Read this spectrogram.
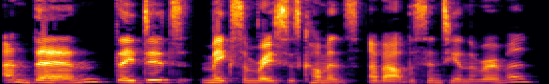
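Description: A woman's voice: medium pitch, steady tone, normal speed. A woman co-hosting a discussion podcast, speaking in a thoughtful, frank, conversational way. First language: not German. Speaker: podcast co-host.

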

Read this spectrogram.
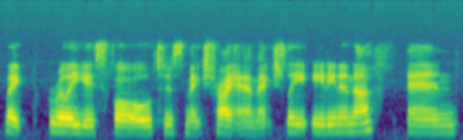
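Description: A woman's voice: sits low, flat delivery, moderate pace, gravelly, a little mellow, clean tone, no room sound. A young woman with a strong New Zealand accent answering interview questions casually, full of "like" fillers and light laughs. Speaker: professional cyclist guest. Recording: slightly dull lo-fi sound.

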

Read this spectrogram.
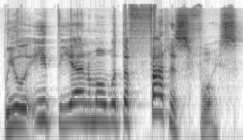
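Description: A man voicing a cunning fox in a dark fairy tale that he reads aloud. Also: high voice, big pitch swings, moderate pace, voice pushed up. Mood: scheming. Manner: read-aloud storybook delivery.

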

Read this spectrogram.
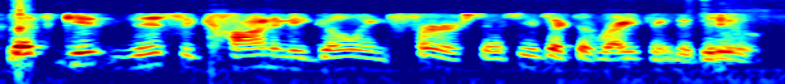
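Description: A man being interviewed as a guest on a radio show, explaining things earnestly in halting phrases with repeated words. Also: medium pitch, breathy edge. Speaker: interview guest, independent venue organizer. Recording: tinny phone-like line.

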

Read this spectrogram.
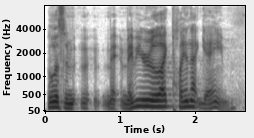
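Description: A man preaching a sermon as pastor, conversational, with rhetorical questions and dramatic swings between loud emphasis and quiet asides. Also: on the high side, a little fast.

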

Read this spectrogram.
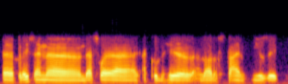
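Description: A man's voice: fairly low pitch, monotone, moderate pace, dry recording. Hesitant man on a tinny phone line. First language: French. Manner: hesitant, searching for English words, many restarts. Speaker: guest singer. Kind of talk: interview over the phone. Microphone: telephone.

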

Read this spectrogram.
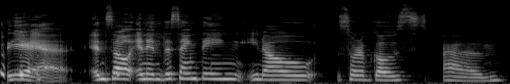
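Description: A woman's voice: mid-range voice, a bit bright, clean tone. A young woman co-hosting a podcast, talking in a reflective, agreeable casual chat. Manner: reflective, agreeable, quick to laugh. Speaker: podcast co-host.

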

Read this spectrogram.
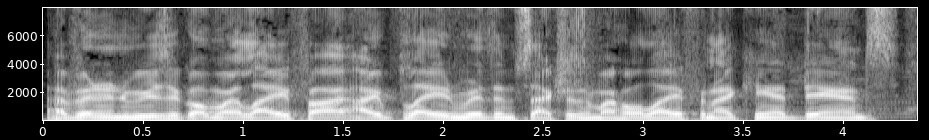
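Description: Chatty male podcast host, medium pitch. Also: monotone, brisk, a bit bright, soft background music. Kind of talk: casual podcast interviewing.

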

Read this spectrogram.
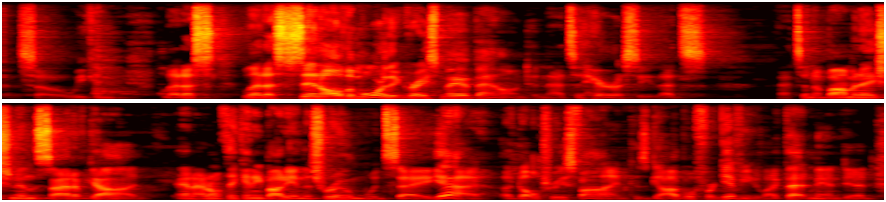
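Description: A man's voice: mid-range voice, lively intonation, fairly quick, fairly bright tone. A man at the pulpit preaching with an earnest, rising and falling cadence. His voice sits in an ordinary middle range. He speaks to a congregation in a church. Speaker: pastor. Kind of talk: sermon.

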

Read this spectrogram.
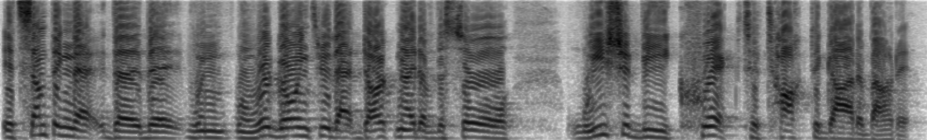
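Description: A man's voice: medium pitch, normal speed, low-quality recording. A man preaching a sermon as pastor, earnest and conversational, often restarting his phrases. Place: church.

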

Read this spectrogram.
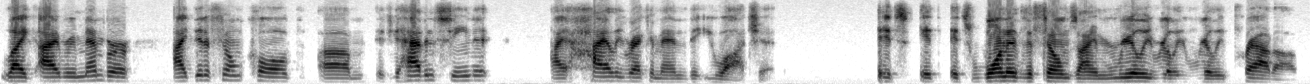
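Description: A man's voice: medium pitch, measured pace, smooth, no echo, poor audio. A man with a South Philadelphia accent, an actor telling stories in a casual interview, acting out what others said to him. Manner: animated anecdote-telling, quoting others in dialogue. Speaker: actor guest.

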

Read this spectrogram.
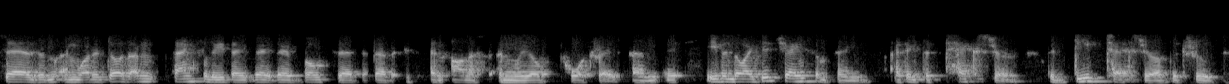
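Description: A man's voice: on the low side, normal speed, few pauses. An Irish man, an author, answering interview questions earnestly and often repeating words as he searches for phrasing. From Ireland. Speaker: author guest. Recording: echoey tinny phone-like line.

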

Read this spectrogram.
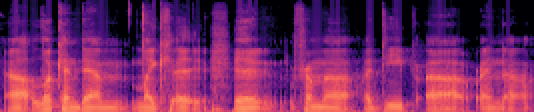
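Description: A man's voice: deep voice, takes it slowly. A young man co-hosting a casual podcast, talking with many fillers and restarts. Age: young adult. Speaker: podcast co-host. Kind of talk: casual chat.

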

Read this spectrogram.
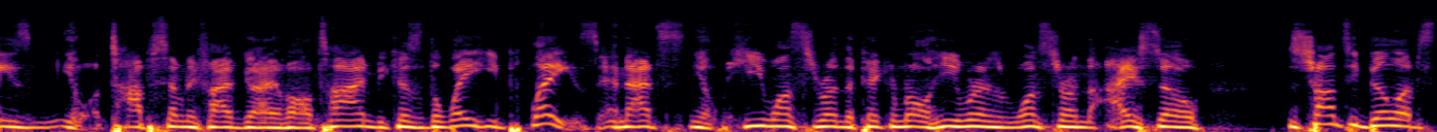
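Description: A man's voice: fairly high pitch, a little mellow, dry recording, rough recording. A man hosting a casual sports talk interview, speaking in an opinionated way. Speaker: sports radio guest host and interviewer.

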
